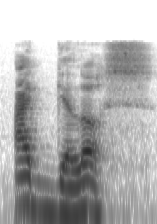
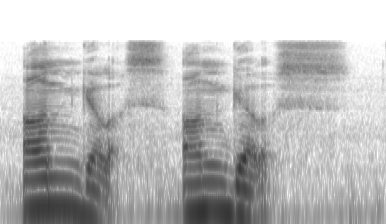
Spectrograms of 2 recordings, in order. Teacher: When gamma is followed by gamma, kappa, and chi, it is pronounced like N.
